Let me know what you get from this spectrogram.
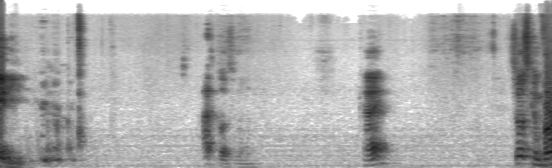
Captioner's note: laughter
